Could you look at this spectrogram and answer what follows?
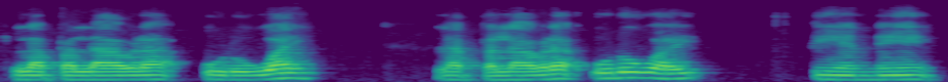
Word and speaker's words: Uruguay: Como por ejemplo, si nosotros pronunciamos la palabra Uruguay, la palabra Uruguay tiene, si la separamos en sílaba, es Uruguay. Son tres sílabas, ¿verdad?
